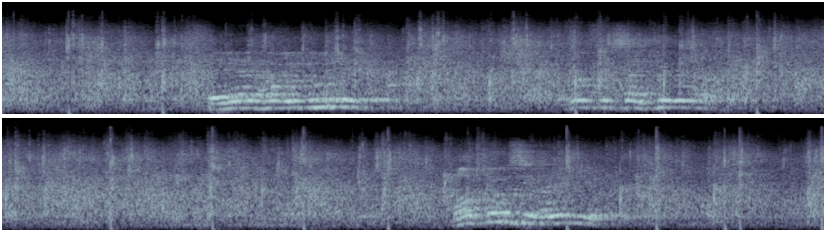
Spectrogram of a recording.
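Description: A man speaks loudly through a microphone and loudspeakers in a large hall.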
